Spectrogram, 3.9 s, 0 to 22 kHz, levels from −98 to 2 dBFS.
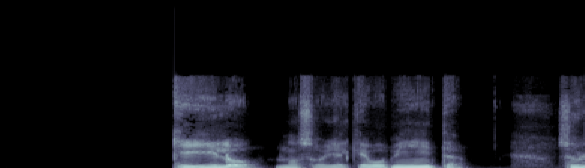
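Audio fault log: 0.97–1.17 s clipped start after a pause. Speech bursts in after 0.97 s of silence. The sleeping output wakes late and swallows the first 200 ms.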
